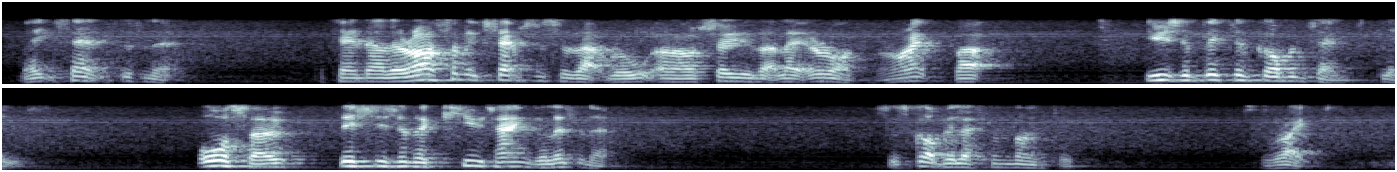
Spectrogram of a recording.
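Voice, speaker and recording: With a British accent, a man speaks very fast in a fairly high voice with lively intonation, taking long, frequent pauses amid audible room echo. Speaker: maths teacher. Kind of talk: classroom lecture.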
